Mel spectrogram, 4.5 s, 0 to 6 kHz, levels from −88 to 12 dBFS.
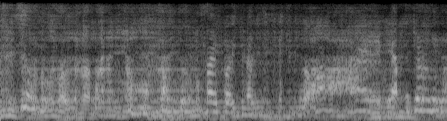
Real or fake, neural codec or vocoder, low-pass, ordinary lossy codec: fake; codec, 24 kHz, 1 kbps, SNAC; 5.4 kHz; none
